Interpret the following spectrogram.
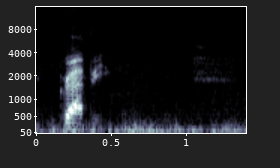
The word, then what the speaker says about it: crappie: Crappie. Crappie, however you want to pronounce it. We call it crappie down here, but this is my target species today.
